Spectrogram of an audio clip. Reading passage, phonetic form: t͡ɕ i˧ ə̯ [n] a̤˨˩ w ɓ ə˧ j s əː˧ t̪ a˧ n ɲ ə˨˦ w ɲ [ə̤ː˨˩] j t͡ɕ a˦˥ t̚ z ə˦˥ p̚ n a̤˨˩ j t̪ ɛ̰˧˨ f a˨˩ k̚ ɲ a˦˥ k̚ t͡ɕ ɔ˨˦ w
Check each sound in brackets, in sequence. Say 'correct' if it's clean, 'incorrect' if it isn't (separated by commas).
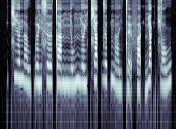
correct, incorrect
